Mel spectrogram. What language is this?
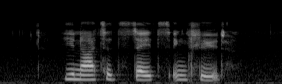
English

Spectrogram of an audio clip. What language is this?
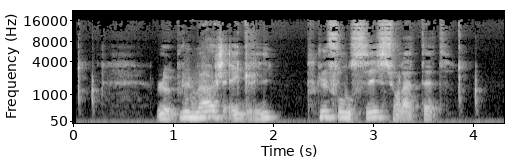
French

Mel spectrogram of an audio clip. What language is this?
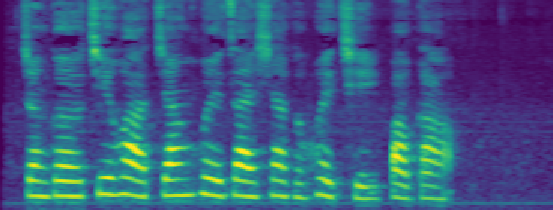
Chinese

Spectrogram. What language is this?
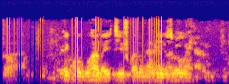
Kinyarwanda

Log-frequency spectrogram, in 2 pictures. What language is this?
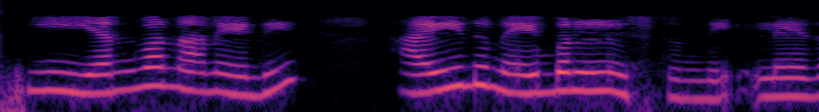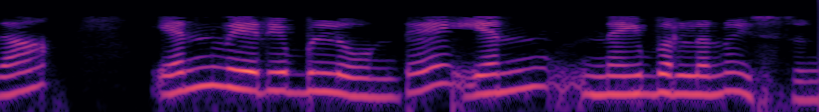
Telugu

